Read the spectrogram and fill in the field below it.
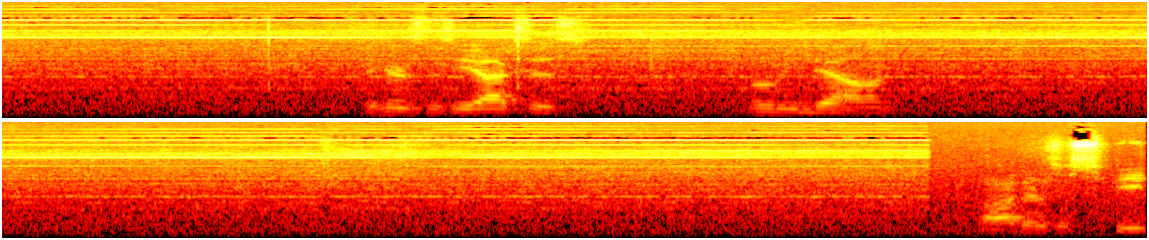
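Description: An electric router motor hums with a steady high whine.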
